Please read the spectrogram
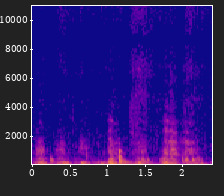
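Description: Dry loose soil and small clods pouring down into a dirt pit and landing on the heap of earth below, in a run of soft, irregular thuds and patter, the heaviest a little over a second in.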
